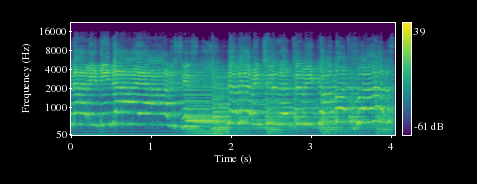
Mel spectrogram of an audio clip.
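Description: A young girl singing solo into a microphone over a pop backing track. She holds one long note at first, then moves into shorter phrases.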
